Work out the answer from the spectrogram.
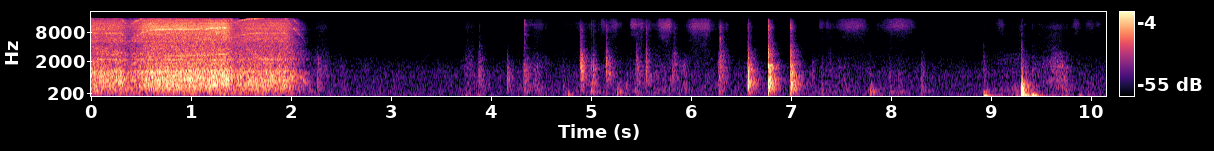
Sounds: vacuum cleaner cleaning floors

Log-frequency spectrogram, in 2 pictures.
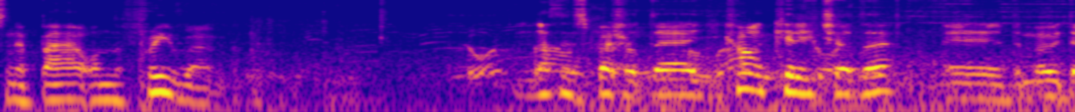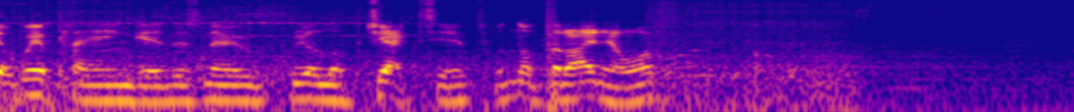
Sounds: Speech

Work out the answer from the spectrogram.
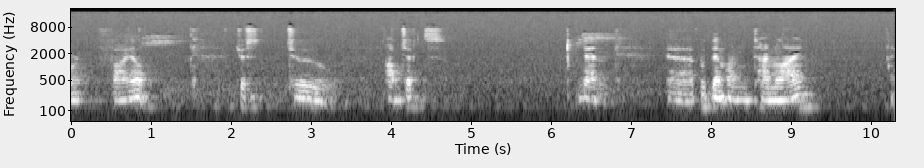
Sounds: Speech

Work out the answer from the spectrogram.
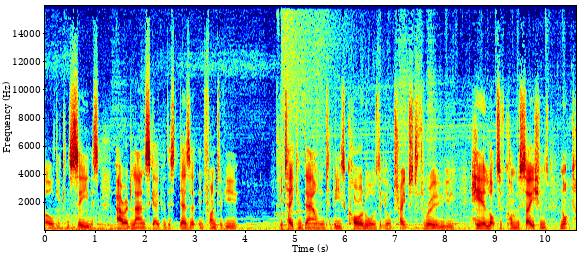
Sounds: Speech

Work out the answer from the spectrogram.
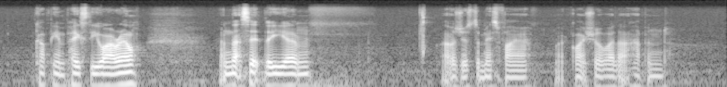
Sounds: Speech

